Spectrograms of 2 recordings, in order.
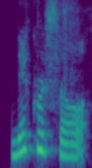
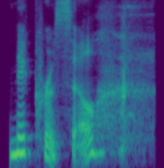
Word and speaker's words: Nicrosil: So if it's derived from nickel, I would assume that it's pronounced Nicrosil.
